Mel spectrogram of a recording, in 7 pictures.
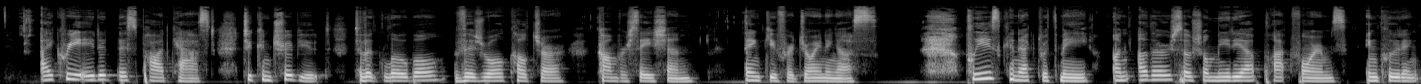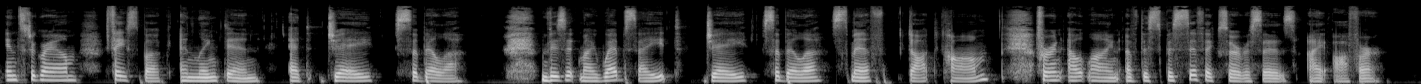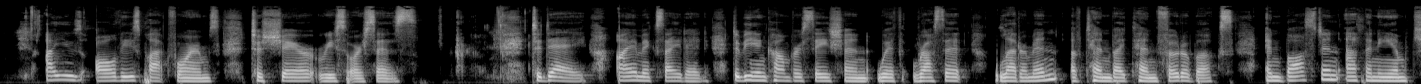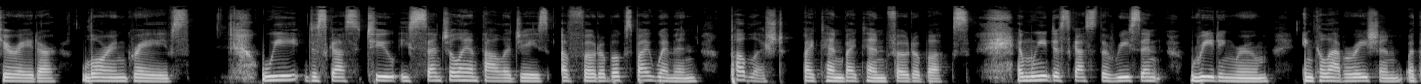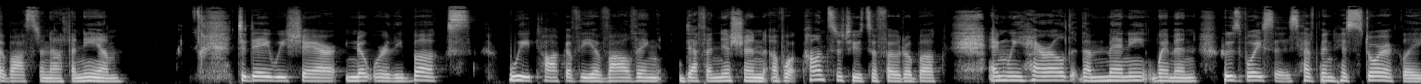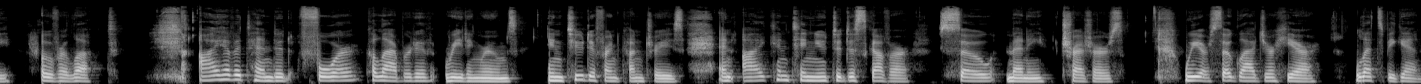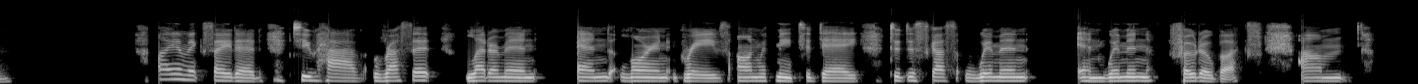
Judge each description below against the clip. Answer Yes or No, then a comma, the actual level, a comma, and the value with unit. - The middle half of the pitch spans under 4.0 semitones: Yes, average, 2.9 semitones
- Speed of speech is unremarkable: No, slow, 110 wpm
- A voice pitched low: No, medium, 165 Hz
